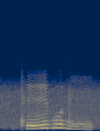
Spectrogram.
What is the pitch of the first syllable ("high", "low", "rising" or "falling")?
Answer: rising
